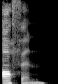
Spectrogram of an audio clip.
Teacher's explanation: The T is silent in natural speech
